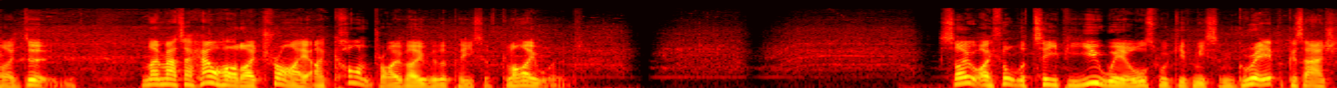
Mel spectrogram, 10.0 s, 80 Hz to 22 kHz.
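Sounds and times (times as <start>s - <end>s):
electric motors whining: 0.0s - 2.2s, 2.9s - 7.0s, 7.7s - 10.0s.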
